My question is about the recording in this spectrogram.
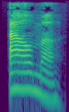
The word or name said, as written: almah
